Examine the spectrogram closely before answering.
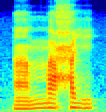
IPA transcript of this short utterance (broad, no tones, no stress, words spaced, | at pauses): ãmːa ħi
